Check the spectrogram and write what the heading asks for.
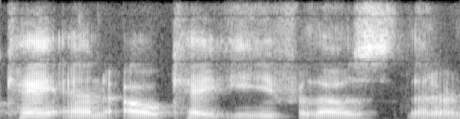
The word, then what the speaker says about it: Knoke: His last name is spelled Knoke for those that are not looking at the YouTube.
